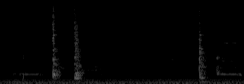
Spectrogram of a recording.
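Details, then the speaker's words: Bose 3-disc CD changer being repaired for a drive issue, just plugged in: three sharp clicks with brief motor whirs as the arms click in and out against a side switch and each drive mechanism raises and lowers, a normal start-up initialization. "what's happening is the the drive mechanism is is going up and down just to initialize each of the drives and then once it's done lights will go off and it'll be ready for me to test the CD"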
